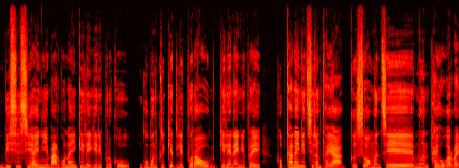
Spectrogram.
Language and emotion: Bodo, disgusted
